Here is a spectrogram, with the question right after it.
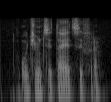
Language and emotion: Russian, neutral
